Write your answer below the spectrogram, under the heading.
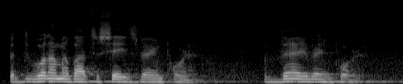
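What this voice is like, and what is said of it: Italian accent. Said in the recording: “my Italian accent”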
